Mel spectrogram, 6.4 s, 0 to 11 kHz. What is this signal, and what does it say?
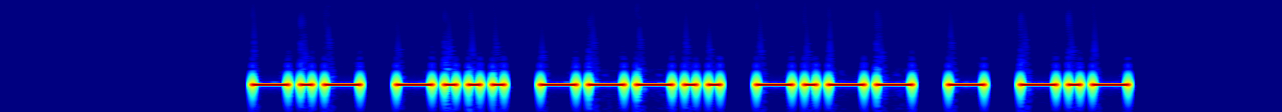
Morse code, heard as a keyed tone, about 20 wpm, 700 Hz. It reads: KB8YTK
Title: USA Call Signs - 6 Characters - Repeated 2x - 20wpm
